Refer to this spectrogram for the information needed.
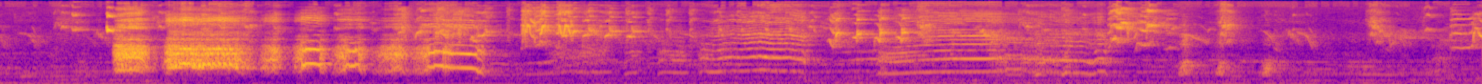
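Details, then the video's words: Kukuak Balenggek chicken crowing at a record-setting singing contest in Padang, a long multi-syllable crow with stepped, wavering notes over a noisy crowd of other birds and people. "Ayam kukuak balenggek"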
